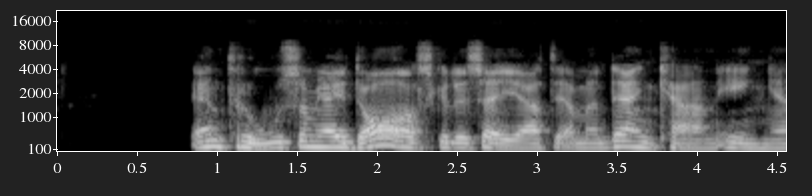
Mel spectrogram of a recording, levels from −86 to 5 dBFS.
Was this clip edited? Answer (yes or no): no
